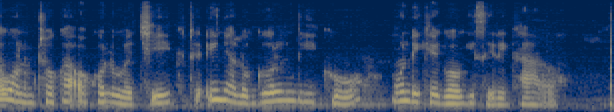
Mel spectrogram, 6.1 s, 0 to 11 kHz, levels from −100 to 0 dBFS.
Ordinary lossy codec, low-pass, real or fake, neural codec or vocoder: none; none; fake; vocoder, 22.05 kHz, 80 mel bands, HiFi-GAN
